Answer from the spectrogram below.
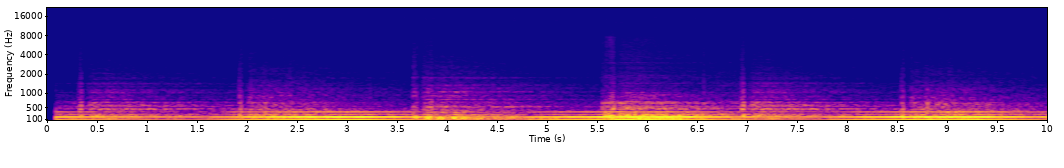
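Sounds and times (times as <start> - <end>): ambient tape loop music: 0.1 - 10.0.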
